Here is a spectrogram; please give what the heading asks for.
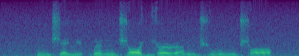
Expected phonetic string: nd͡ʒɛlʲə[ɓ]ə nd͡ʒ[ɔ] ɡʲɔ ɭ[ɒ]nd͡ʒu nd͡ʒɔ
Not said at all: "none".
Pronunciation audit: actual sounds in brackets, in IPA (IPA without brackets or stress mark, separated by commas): ɓ, ɔ, ʌ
